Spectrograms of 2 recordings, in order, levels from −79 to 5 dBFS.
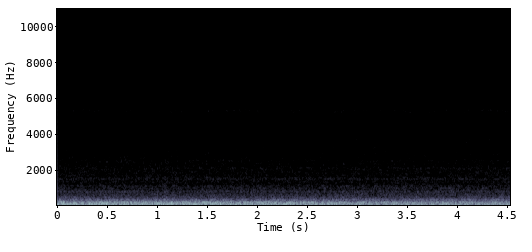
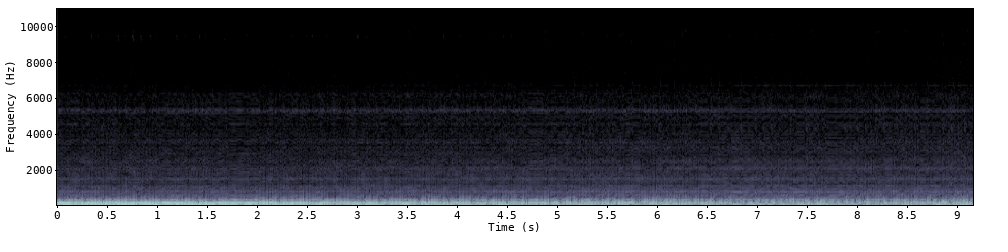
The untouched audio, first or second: first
